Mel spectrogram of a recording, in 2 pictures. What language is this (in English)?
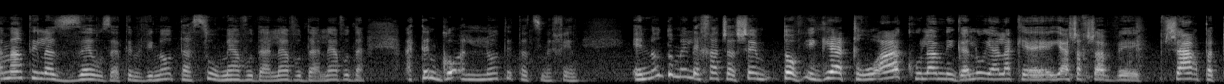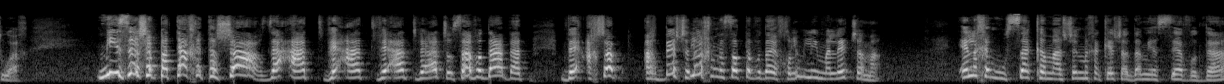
Hebrew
